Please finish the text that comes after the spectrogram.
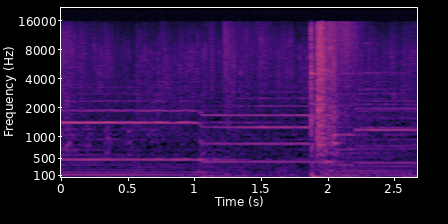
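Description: A hen clucking in the video game Valheim, a short sharp cluck over steady game ambience and tonal background hum, brief and fairly faint.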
